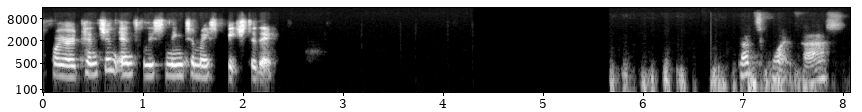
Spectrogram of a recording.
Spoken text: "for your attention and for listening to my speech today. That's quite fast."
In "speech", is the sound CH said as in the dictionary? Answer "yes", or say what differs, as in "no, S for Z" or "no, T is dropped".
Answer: yes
